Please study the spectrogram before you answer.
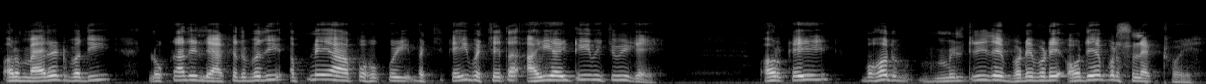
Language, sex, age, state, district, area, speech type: Punjabi, male, 60+, Punjab, Rupnagar, urban, spontaneous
